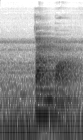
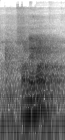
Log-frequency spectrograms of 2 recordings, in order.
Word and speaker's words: tanpa: Tanpa. Tanpa. Can you? Tanpa?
